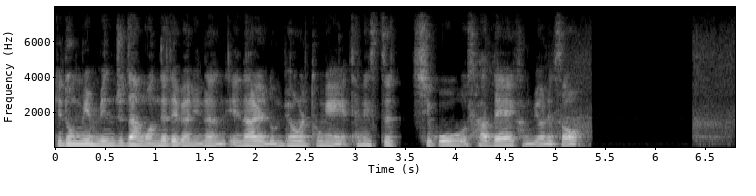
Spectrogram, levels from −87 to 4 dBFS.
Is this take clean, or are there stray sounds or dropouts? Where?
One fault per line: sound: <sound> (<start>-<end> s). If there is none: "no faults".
no faults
